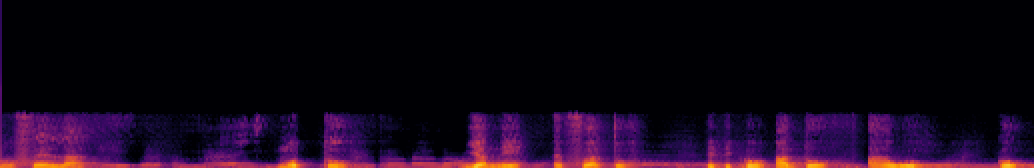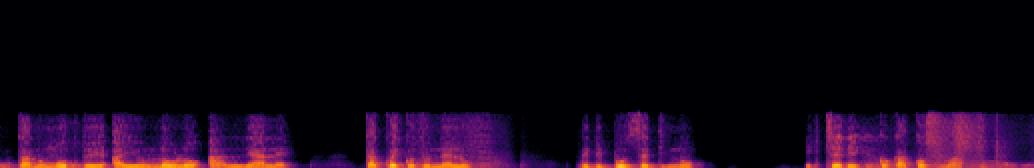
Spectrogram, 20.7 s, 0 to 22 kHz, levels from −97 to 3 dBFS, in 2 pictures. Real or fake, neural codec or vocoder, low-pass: fake; codec, 16 kHz, 0.4 kbps, LongCat-Audio-Codec; 7.2 kHz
